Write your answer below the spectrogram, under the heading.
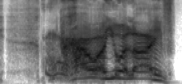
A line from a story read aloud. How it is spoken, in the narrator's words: He gasped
